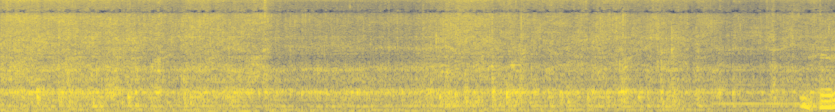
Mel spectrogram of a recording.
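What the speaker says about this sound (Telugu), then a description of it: "ఇప్పుడు కొత్తిమీర వేసేసి ఒక్కసారి కలుపుదాం" A spoon stirs drumstick masala curry in a pan right after coriander leaves go in, giving a steady soft sizzle and scraping that runs throughout at close range.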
